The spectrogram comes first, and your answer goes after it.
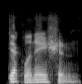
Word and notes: declination: American English

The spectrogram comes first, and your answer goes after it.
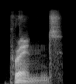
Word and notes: print: British English

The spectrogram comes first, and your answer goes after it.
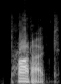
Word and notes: product: American English

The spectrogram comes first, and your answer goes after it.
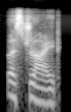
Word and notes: astride: Indian

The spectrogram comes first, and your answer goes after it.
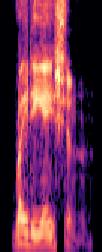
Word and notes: radiation: British English

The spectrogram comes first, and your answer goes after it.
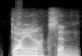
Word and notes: dioxan: American English

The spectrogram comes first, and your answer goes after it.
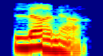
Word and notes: learner: Indian

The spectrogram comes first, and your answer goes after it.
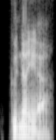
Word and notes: gunyah: American English

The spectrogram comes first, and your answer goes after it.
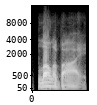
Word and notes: lullaby: American English

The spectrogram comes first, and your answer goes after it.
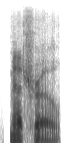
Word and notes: metro: American English

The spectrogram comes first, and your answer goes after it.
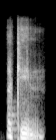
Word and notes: akin: Indian

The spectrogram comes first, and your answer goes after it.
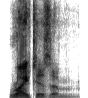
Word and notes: rightism: British English

